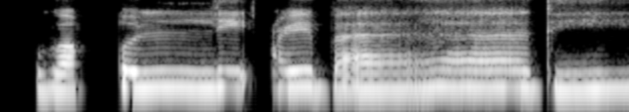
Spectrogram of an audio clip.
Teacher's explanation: we are merging this lam sakin into the lam mushaddad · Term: idgham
